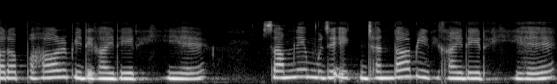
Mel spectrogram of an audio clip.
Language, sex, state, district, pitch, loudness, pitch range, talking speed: Hindi, female, Arunachal Pradesh, Lower Dibang Valley, 285 Hz, -13 LUFS, 270-310 Hz, 170 wpm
